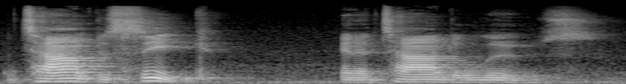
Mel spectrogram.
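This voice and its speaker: A man reading a passage of scripture aloud in a church service, slowly and deliberately. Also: lowish voice, a bit bright. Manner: slow, deliberate recitation. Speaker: scripture reader. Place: church sanctuary. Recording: echoey church.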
